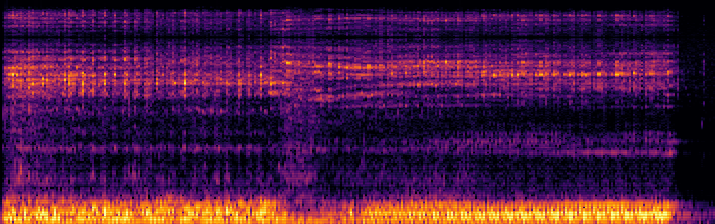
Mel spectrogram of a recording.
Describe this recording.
Sound effects > Experimental
From a collection of creature and monster alien sfx fx created by my throat singing in my studio and processing with a myriad of vsts effects in Reaper, including infiltrator, fabfilter reverb, shaperbox, and others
